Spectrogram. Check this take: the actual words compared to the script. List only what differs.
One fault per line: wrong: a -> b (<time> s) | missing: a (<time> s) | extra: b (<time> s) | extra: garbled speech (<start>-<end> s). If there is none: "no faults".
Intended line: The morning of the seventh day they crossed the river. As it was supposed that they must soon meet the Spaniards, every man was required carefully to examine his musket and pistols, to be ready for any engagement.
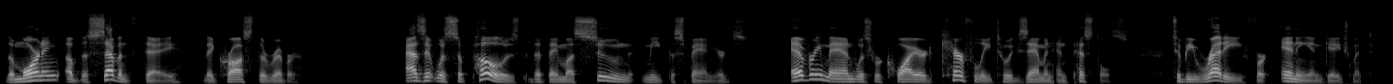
missing: his musket (10.5 s)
